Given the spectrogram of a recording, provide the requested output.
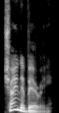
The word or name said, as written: chinaberry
